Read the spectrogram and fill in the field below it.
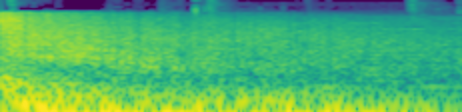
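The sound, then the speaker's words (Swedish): A loud explosion with a heavy low-end boom that rolls on as a dense, rumbling roar for a couple of seconds, with no voices. “Det där kommer inte skada mig och sen så hör du en explosion.”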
